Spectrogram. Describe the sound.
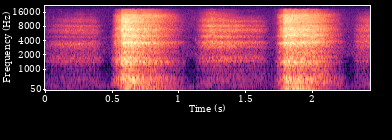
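Deep, breathy inhales and exhales during a counted breathing exercise. Two strong, forceful breaths alternate with softer, quieter ones in a slow rhythm, with no talking.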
